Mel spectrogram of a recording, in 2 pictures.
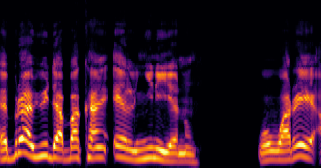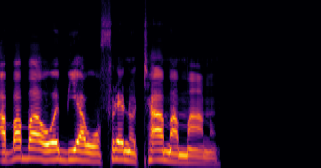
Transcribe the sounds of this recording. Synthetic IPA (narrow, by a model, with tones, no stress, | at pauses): æ˨bi˦ɾa˦˨ju˦da˨ba˦kʰã˦nɛ˦˨lɲĩ˦nɪ̃˨jɛ˨nʊ̃˦ | wɔ˨wa˨ɾɪ˦a̰˨ba˦ba˦˨wɔ˨˦æ˦bi˦a˨wɔ˨fɾɛ˦nʊ̃˨tʰaː˦mã˨mã̰ː˨nʊ̰̃˨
